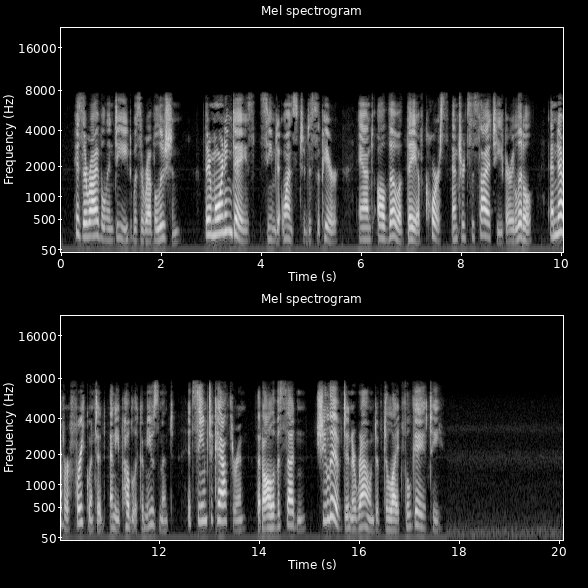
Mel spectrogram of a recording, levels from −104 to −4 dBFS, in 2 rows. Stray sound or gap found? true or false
false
